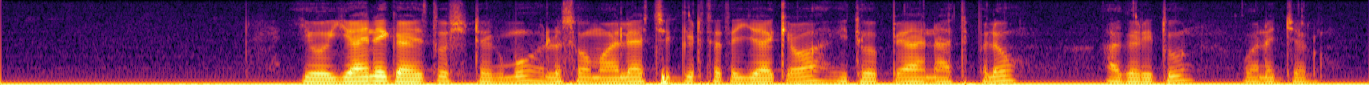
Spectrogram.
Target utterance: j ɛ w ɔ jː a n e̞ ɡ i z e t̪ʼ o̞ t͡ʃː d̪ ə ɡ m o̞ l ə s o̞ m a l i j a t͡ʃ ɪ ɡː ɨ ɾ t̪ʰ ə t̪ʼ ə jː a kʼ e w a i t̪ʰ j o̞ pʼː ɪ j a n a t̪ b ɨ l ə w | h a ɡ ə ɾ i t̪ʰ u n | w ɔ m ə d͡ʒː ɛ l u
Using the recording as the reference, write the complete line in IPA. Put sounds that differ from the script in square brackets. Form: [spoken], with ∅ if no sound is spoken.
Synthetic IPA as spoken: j ɛ w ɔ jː a n e̞ ɡ [a] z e t̪ʼ o̞ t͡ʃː d̪ ə ɡ m o̞ l ə s o̞ m a l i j a t͡ʃ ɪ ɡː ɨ ɾ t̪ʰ ə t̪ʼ ə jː a kʼ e w a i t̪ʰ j o̞ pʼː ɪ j a n a t̪ b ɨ l ə w | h a ɡ ə ɾ i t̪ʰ u n | w ɔ [n] ə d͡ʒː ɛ l u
